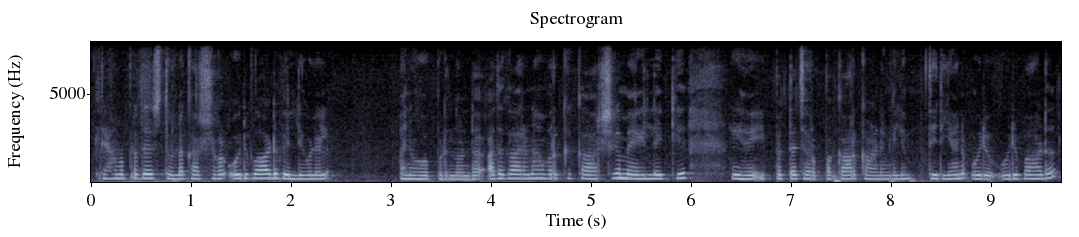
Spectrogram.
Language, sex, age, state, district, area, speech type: Malayalam, female, 18-30, Kerala, Wayanad, rural, spontaneous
